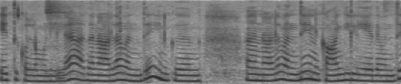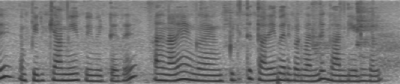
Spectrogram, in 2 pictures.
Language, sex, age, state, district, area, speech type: Tamil, female, 18-30, Tamil Nadu, Mayiladuthurai, urban, spontaneous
